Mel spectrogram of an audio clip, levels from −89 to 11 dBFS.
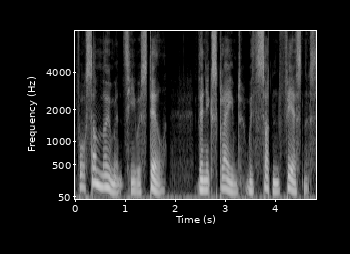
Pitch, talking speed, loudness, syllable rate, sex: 135 Hz, 135 wpm, -19 LUFS, 4.3 syllables/s, male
